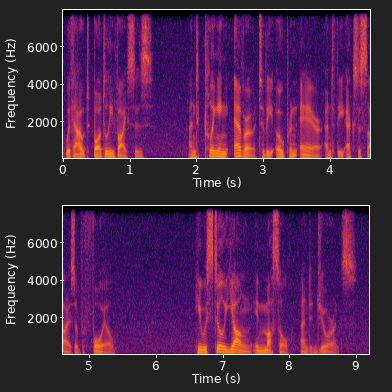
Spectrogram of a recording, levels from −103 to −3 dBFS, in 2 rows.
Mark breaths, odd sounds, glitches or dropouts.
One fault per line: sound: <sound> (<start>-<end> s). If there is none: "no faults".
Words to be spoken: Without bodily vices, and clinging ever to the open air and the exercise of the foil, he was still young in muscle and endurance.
no faults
